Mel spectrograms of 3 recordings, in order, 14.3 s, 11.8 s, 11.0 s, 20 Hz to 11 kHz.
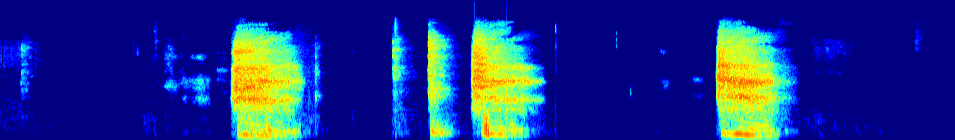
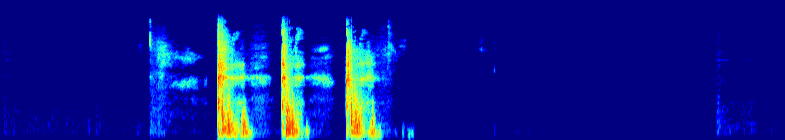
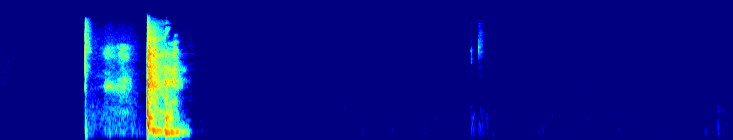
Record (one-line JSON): {"exhalation_length": "14.3 s", "exhalation_amplitude": 32768, "exhalation_signal_mean_std_ratio": 0.35, "three_cough_length": "11.8 s", "three_cough_amplitude": 30179, "three_cough_signal_mean_std_ratio": 0.21, "cough_length": "11.0 s", "cough_amplitude": 29783, "cough_signal_mean_std_ratio": 0.14, "survey_phase": "beta (2021-08-13 to 2022-03-07)", "age": "18-44", "gender": "Male", "wearing_mask": "Yes", "symptom_none": true, "smoker_status": "Never smoked", "respiratory_condition_asthma": false, "respiratory_condition_other": false, "recruitment_source": "REACT", "submission_delay": "2 days", "covid_test_result": "Positive", "covid_test_method": "RT-qPCR", "covid_ct_value": 35.5, "covid_ct_gene": "N gene", "influenza_a_test_result": "Negative", "influenza_b_test_result": "Negative"}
